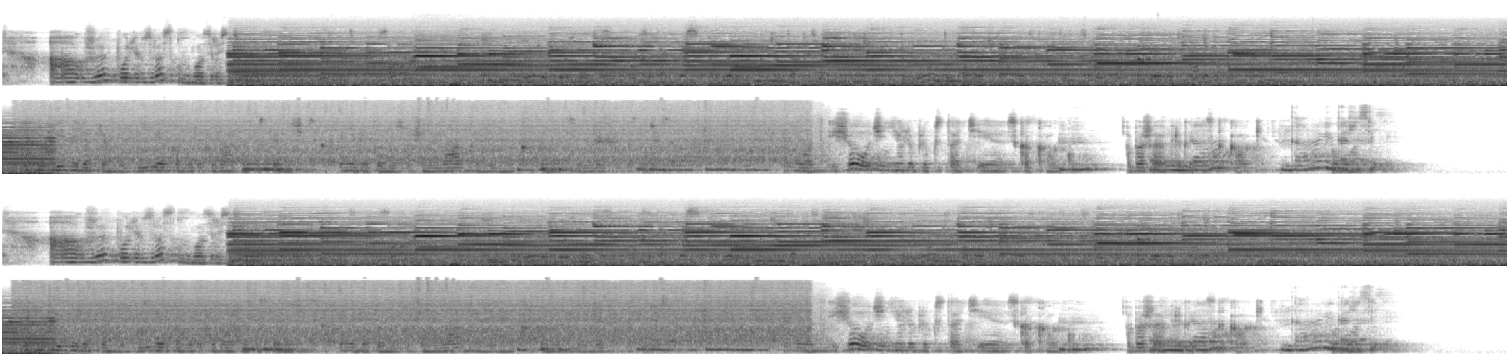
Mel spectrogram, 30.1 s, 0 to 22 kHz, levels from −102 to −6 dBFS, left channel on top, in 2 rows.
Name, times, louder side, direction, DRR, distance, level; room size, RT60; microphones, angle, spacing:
voice 1, 0.0-4.1 4.8-7.5 7.9-13.3 13.7-14.1 15.2-18.1 18.4-21.4 21.9-22.2 22.8-25.6 26.4-27.5 28.3-28.6, left 1 dB, 25° left, 4 dB, 4.3 m, -41 dB
voice 2, 2.3-2.6 4.7-5.1 7.5-8.8 9.3-9.6 12.5-13.8 17.4-18.0 20.2-20.5 21.0-22.7 25.6-25.9 26.5-27.3 27.8-28.8, equal, 80° left, 9 dB, 6.9 m, -41 dB
sound 1, 2.3-15.6, equal, 10° left, 1.4 m, -24 dB
Wind instrument woodwind instrument, 4.0-11.2, left 4 dB, 60° left, 2.5 m, -46 dB
Rain, 15.1-23.1, right 4 dB, 60° right, 5.6 m, -42 dB
29.0 x 27.5 x 7.3 m, 0.67 s
head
